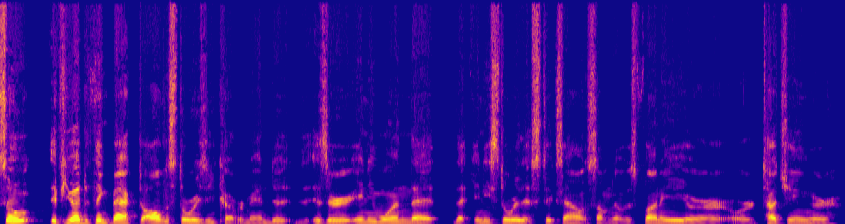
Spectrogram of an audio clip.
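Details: Adult male speaker; normal conversational speech.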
